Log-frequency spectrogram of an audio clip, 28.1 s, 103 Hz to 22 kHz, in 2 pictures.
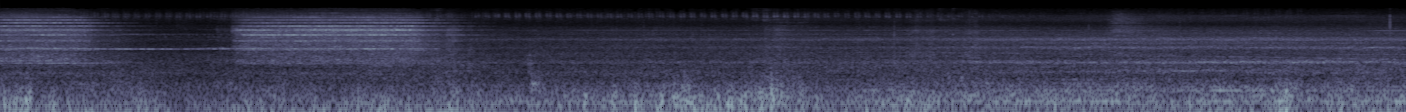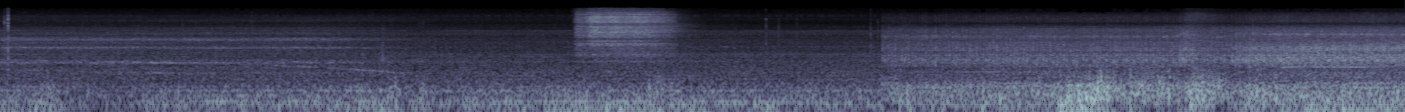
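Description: Talent 2 (class 1442) electric S-Bahn train moving through the station, its drive giving a steady high whine that ends on a falling pitch. Three brief loud, high hissing bursts come near the start, at about three seconds and about two-thirds through, and a bus engine runs over the last few seconds.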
